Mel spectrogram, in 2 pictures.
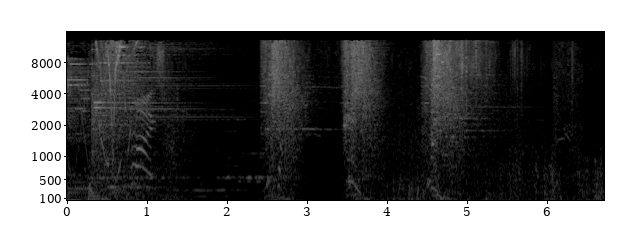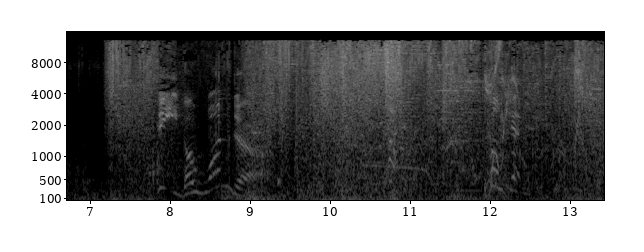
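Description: Video game spell effects whoosh and zap.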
